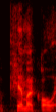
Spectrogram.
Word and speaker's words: chymical: Christian, for those of you who don't know, going way back in Masonic and Rosicrucian Illuminati lore, they have what's called the chemical. And it's spelled C-H-Y-M-I-C-A-L. So chemical. It has more to do with sorcery than anything else.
